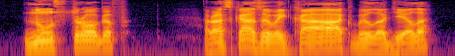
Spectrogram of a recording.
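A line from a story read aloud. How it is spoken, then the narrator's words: Read aloud. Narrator (Russian): прочитал вслух следователь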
